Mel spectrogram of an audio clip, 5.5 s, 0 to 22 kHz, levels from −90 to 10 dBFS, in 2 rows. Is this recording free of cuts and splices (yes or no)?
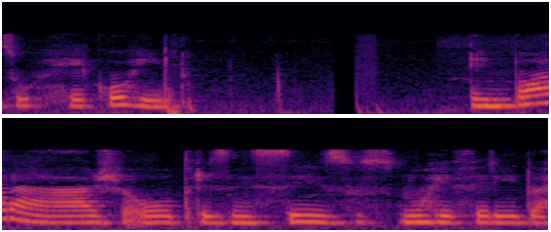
no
